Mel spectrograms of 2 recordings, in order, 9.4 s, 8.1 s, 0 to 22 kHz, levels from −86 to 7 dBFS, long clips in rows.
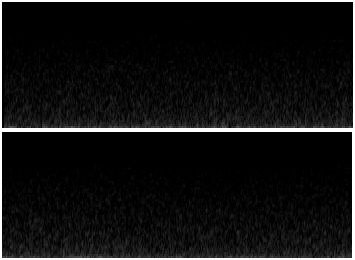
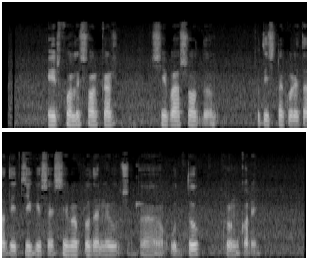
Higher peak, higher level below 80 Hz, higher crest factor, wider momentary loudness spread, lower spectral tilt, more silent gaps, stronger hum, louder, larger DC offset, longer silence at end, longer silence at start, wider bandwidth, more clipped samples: second, -50 dBFS vs -2 dBFS; about the same, -70 dBFS vs -70 dBFS; second, 14 dB vs 22 dB; second, 1 LU vs 10 LU; second, -3 dB/octave vs -4.5 dB/octave; neither; neither; second, -65 LUFS vs -24 LUFS; neither; second, 0 s vs 0.2 s; second, 0 s vs 0.35 s; first, 16.5 kHz vs 11.5 kHz; neither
